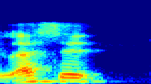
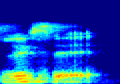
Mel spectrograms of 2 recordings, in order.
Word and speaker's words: Lxcid: Why Lucid spelled L-X-C-I-D? Like, should it be Lacid? Lacid? – Lucid? Lucid? – But unfortunately, it's pronounced Lucid. And the reason behind that, it's basically a collaboration between love and acid.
